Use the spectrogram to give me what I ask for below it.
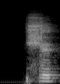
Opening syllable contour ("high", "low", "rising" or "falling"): high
